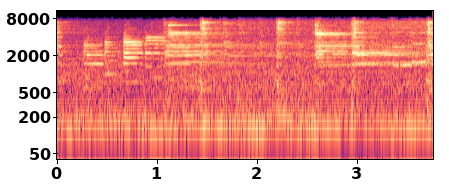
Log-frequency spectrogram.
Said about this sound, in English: Bloody lorry. Piss off.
